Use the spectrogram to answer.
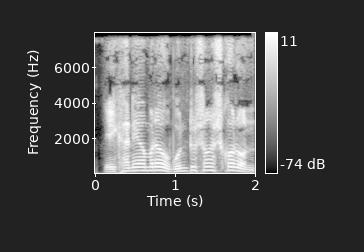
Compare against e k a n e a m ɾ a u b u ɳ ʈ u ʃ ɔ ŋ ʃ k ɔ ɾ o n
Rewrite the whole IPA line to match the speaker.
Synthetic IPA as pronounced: e kʰ a n e a m ɾ a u b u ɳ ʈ u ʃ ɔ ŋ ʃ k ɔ ɾ o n

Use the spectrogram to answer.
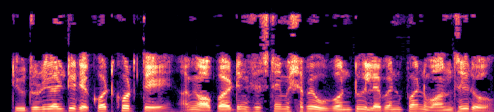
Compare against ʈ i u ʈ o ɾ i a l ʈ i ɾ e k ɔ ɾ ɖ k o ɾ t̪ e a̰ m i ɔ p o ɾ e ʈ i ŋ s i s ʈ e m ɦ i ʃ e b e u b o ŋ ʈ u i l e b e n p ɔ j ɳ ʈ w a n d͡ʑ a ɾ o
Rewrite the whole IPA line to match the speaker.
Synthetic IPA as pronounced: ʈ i u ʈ o ɾ i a l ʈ i ɾ e k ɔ ɾ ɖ k o ɾ t̪ e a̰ m i ɔ p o ɾ e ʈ i ŋ s i s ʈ e m ɦ i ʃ e b e u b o n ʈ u i l e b e n p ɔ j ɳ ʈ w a n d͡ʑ i ɾ o

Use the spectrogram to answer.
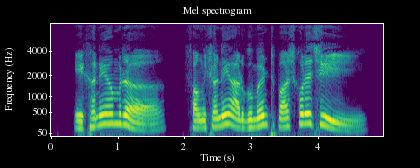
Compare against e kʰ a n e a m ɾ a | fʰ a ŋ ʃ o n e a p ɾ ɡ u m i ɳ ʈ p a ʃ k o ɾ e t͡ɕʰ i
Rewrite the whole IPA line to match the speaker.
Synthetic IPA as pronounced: e kʰ a n e a m ɾ a | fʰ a ŋ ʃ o n e a ɾ ɡ u m e ɳ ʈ p a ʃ k o ɾ e t͡ɕʰ i

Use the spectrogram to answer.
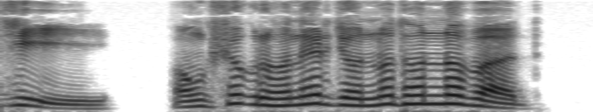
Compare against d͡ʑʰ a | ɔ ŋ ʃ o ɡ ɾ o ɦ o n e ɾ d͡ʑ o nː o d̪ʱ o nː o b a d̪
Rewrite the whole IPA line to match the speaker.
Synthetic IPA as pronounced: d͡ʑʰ i | ɔ ŋ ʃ o ɡ ɾ o ɦ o n e ɾ d͡ʑ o nː o d̪ʱ o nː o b a d̪

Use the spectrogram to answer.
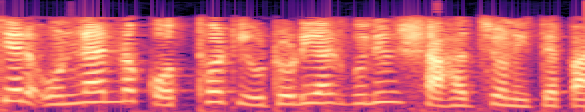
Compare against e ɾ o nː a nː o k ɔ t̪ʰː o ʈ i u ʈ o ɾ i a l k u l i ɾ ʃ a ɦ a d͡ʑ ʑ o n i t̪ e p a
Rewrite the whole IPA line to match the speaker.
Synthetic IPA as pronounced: e ɾ o nː a nː o k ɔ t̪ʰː o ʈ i u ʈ o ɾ i a l ɡ u l i ɾ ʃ a ɦ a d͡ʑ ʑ o n i t̪ e p a

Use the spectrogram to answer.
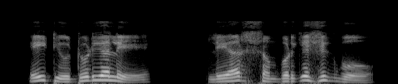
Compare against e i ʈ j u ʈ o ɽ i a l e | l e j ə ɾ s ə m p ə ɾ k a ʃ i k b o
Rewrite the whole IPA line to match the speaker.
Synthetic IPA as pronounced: e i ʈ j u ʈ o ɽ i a l e | l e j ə ɾ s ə m p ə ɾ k e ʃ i k b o

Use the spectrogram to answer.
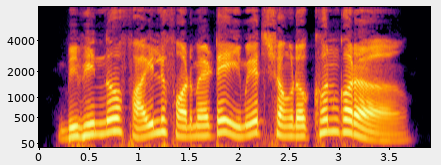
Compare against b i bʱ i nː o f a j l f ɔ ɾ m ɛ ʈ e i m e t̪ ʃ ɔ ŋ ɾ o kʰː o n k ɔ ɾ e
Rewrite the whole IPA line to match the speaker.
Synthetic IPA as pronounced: b i bʱ i nː o f a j l f ɔ ɾ m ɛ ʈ e i m e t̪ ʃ ɔ ŋ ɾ o kʰː o n k ɔ ɾ a

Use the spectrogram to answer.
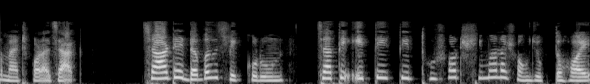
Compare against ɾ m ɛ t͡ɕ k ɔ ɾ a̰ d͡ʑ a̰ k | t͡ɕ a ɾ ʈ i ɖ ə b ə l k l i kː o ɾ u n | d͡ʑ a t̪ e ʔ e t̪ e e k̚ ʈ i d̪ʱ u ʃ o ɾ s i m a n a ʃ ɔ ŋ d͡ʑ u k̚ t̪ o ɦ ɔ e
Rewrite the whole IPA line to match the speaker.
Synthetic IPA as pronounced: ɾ m ɛ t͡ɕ k ɔ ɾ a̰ d͡ʑ a̰ k | t͡ɕ a ɾ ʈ e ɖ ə b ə l k l i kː o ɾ u n | d͡ʑ a t̪ e ʔ e t̪ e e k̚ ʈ i d̪ʱ u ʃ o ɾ ʃ i m a n a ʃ ɔ ŋ d͡ʑ u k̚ t̪ o ɦ ɔ e

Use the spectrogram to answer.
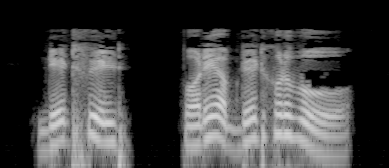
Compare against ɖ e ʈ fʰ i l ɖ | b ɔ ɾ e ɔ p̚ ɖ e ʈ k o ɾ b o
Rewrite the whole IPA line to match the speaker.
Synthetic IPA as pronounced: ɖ e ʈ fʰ i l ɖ | p ɔ ɾ e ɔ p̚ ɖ e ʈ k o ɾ b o

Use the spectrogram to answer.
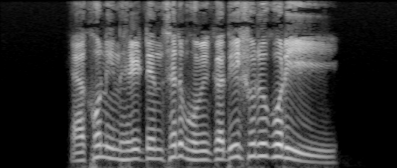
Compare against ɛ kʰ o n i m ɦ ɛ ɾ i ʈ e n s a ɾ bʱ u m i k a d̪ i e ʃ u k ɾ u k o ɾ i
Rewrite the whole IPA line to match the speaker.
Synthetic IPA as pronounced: ɛ kʰ o n i n ɦ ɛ ɾ i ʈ e n s e ɾ bʱ u m i k a d̪ i e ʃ u ɾ u k o ɾ i

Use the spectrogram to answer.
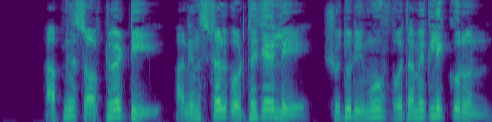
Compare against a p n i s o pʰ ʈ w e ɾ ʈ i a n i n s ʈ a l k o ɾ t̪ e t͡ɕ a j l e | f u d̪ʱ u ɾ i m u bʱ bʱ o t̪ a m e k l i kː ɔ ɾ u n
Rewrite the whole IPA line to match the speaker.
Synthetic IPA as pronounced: a p n i s ɔ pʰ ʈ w e ɾ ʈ i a n i n s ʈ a l k o ɾ t̪ e t͡ɕ a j l e | ʃ u d̪ʱ u ɾ i m u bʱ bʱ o t̪ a m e k l i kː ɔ ɾ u n

